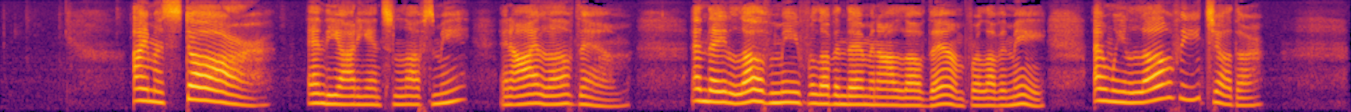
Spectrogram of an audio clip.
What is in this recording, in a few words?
en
